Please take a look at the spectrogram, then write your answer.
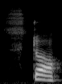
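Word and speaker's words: stalk: और यह है स्टॉक। यहां पर भी एल साइलेंट है।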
